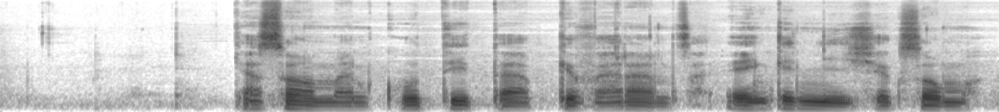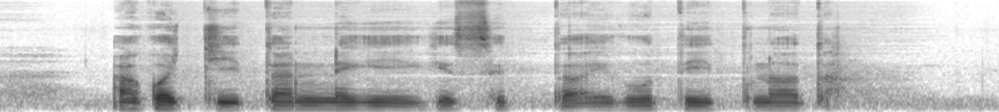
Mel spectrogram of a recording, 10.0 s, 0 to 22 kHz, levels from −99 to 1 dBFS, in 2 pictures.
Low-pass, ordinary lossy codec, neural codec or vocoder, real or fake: none; none; vocoder, 44.1 kHz, 128 mel bands every 256 samples, BigVGAN v2; fake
